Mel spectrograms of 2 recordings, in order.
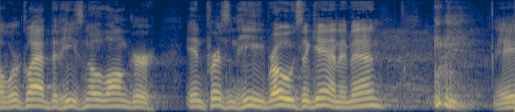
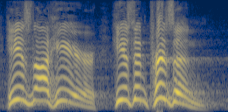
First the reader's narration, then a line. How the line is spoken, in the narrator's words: he then confidently grabbed the microphone and he triumphantly shouted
